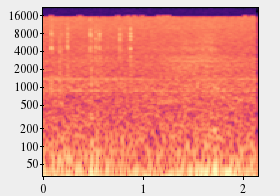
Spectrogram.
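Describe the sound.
Typing on a computer keyboard to enter an answer into an online quiz, with a quick run of faint key clicks in the first second, then only a low, steady hiss.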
